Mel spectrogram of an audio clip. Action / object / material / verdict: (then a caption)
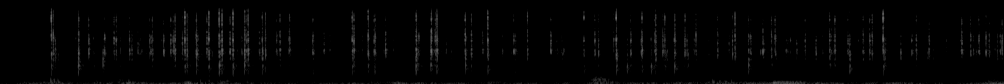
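tap / plastic game controller / plastic / none. Fingertips tap rapidly on the buttons of a hollow white plastic PS4 game controller resting on carpet. The result is a quiet, continuous stream of dry, bright plastic clicks that stop instantly with no ring and carry very little low end.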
